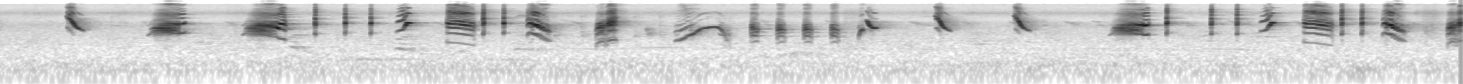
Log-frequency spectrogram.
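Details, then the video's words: Long-tailed shrike song in natural style, played as a lure to make reluctant shrikes sing: busy run of sharp high chirps, rising slurred whistles and rapid stacked rasping notes, varied and continuous, almost no background noise. "SUARA CENDET GACOR ISIAN ALAM || ANTI GAGAL efektif bikin cendet malaspun langsung ikutan bunyi"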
